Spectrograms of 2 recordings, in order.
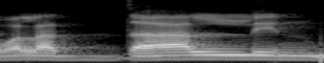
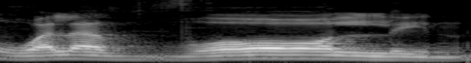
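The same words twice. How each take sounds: First: The consonant is pronounced as a plain d sound. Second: The consonant is pronounced as a z sound. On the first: "খুব অল্প সংখ্যক ভুল আবার দা দিয়ে হয়" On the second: "ভুল করে আমরা য দিয়ে পড়ি"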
